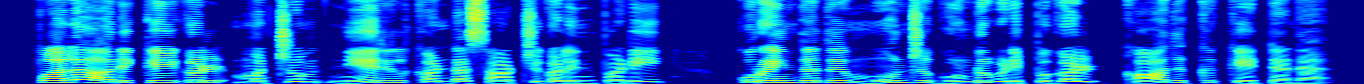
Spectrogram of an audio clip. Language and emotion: Tamil, neutral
